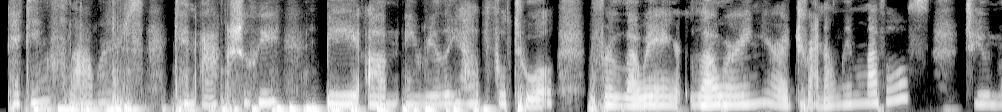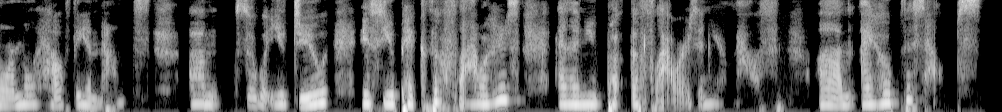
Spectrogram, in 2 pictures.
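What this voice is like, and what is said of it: Soft whispery ASMR voice. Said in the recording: “this is my ASMR voice”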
